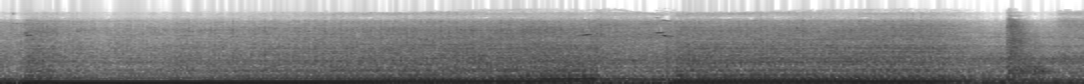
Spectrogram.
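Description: A tractor engine rumbles loudly from inside the cab.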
